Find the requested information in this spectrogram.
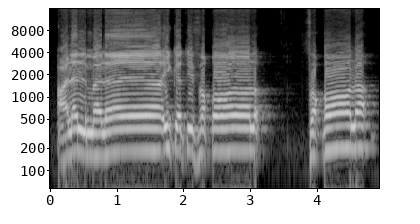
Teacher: फ़क़ाल क़ाफ को पुर पढ़ेंगे। क़ाफ हुरूफ़ मुस्तालिया में से है जिनका मजमुआ खुस्सा ज़ग़्तिन क़िज़ है।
